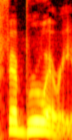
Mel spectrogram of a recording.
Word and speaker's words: February: You forgot the R. February. It's not February.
